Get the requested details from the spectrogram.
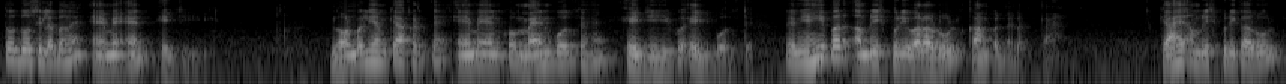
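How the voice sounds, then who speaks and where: A man's voice: mid-range voice, expressive, normal speed, a little mellow. A man teaching an English pronunciation lesson, patiently spelling words out letter by letter. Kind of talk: spoken lesson explaining pronunciation.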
